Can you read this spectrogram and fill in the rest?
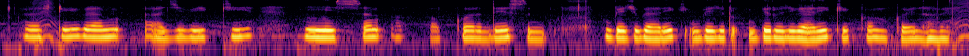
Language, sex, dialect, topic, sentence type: Bhojpuri, female, Northern, banking, statement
